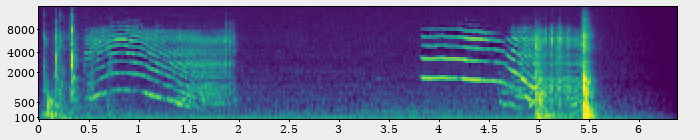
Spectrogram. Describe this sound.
011 Door opens and shuts
door opens, hinge creeks, door closes. Recorded with a simple shotgun microphone - Mackie Mixer - audigy sound card - SoundForge 7. I was going to use this for a play in Dallas - sfx wasn't needed.
soundeffect, door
